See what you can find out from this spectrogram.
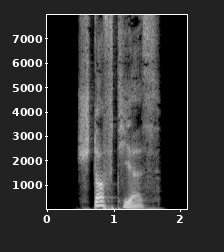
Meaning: genitive singular of Stofftier
- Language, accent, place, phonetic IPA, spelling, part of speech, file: German, Germany, Berlin, [ˈʃtɔfˌtiːɐ̯s], Stofftiers, noun, De-Stofftiers.ogg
